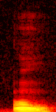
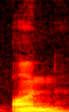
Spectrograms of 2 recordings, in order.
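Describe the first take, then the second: First: A nasal vowel with no N consonant heard. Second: The vowel is followed by an audible N consonant. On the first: The speaker calls it right. "On n'entend pas la lettre N" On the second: The speaker calls it wrong. "tu ne dois pas dire on"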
